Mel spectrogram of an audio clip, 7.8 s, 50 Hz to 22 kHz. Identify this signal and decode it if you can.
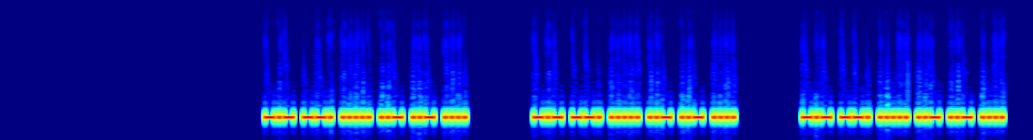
Morse code, heard as a keyed tone, about 46 wpm, 700 Hz. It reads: KG5UUH KG5UUH KG5UUH
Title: USA Call Signs - 6 Characters - Repeated 3x - 50wpm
